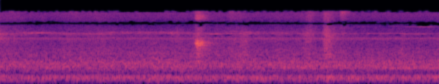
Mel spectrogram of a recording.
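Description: Quiet room tone: a steady hiss with a faint, thin high-pitched whine, and one brief click about two seconds in.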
